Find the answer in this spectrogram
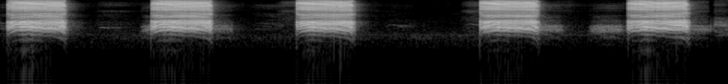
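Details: Young rook picked up from the ground and kept on a branch, hand-fed every two hours; harsh, grating begging caws about a second long, repeated roughly every two seconds, five in a row, with faint softer calls in the gaps.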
